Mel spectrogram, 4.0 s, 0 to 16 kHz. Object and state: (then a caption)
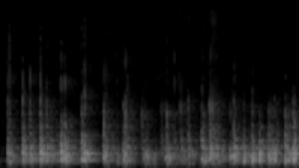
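Synthetic frame drum head. Fingertips tap on the black synthetic head of a large, hollow Remo Buffalo frame drum lying flat with its head up. A quick, unevenly spaced run of soft taps produces warm, hollow, low-mid thuds centered around 360 Hz. Each tap dies away quickly.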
